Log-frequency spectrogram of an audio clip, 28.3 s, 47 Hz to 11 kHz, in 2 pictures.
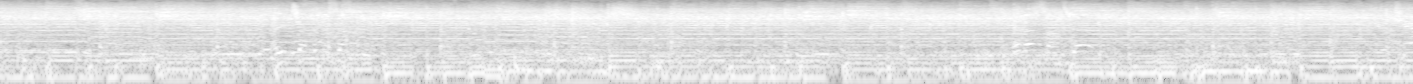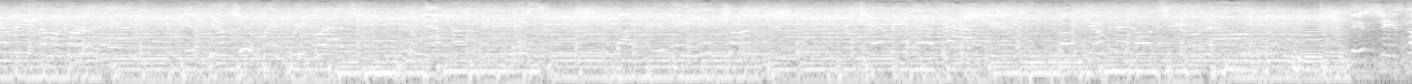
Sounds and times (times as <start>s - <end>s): Rock music: 0.0s - 28.2s
Speech: 2.7s - 3.8s, 10.1s - 11.1s.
